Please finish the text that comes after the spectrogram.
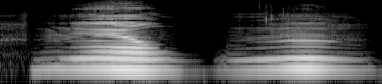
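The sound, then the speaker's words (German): A voice imitates a car horn with two long, drawn-out honking tones that swell and fade, separated by a short pause, loud with no other sounds around them. “Wenn du sagst, ach, es ist die dritte Stunde Podcast-Aufnahme, mir ist das alles zu viel, kannst du auch einfach nur Autogeräusche machen und mit zwischendrin mal hupen.”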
